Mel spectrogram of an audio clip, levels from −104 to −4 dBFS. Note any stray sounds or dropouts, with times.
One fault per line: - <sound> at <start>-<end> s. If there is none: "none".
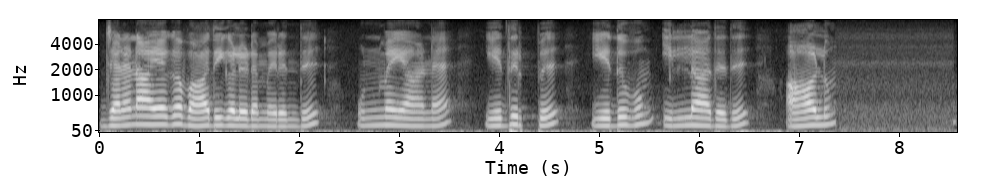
none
